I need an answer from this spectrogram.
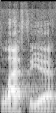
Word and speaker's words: Lafayette: She grew up there, and it's Lafayette. I had to ask her, considering here on the Georgia-Alabama line, we all know the different pronunciations of that. So depending on where the place is.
